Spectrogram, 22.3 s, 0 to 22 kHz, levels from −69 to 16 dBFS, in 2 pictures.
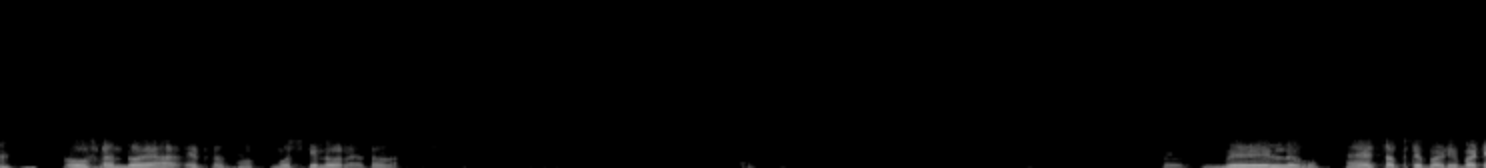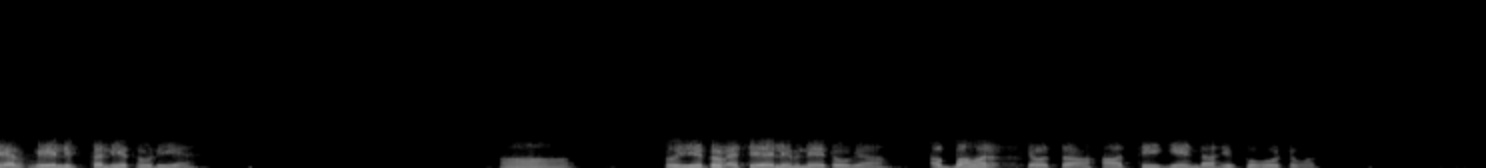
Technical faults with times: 0.00-22.29 GSM full-rate codec
1.30-1.40 lost GSM frames
11.28-11.35 lost GSM frames
16.54-16.65 lost GSM frames
18.54-18.77 lost GSM frames

